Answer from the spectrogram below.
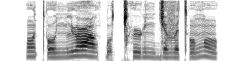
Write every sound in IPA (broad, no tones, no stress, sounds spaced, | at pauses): õ tʼ o ɲ l ʉ ʕ ɑ̃ k͡p o̰ ǀʰ ʉ ɽ ə̃ ɲ ɟ ɛ v ɛ tʼ õ ŋ õ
